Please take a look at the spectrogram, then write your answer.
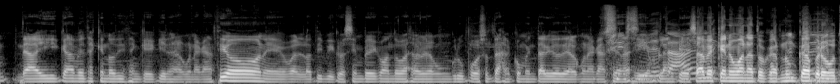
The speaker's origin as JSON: {"language": "Spanish", "town": "Toledo", "region": "Castilla-La Mancha", "country": "Spain", "said": "vivimos en la misma zona. No tiene que venir nadie de Madrid a ensayar, no tiene que venir nadie de Ciudad Real. O sea, todos somos de Toledo Capital o de algún pueblo muy cercano que está a 15 minutos."}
